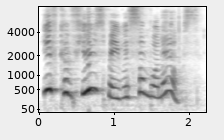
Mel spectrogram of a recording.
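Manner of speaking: high, loud flustered protest; frantic, high-pitched protest; panicked denial. Acted. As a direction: deny it in a squeaky fright. Frightened Peter denies, high voice.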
